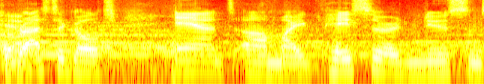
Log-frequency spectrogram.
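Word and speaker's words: Arrastra Gulch: Arasta Gulch. Yeah. Arasta Gulch.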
